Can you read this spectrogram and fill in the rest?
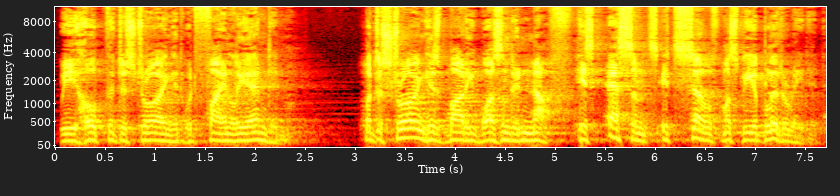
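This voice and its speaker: A man's voice: mid-range voice, normal speed, a bit bright, lightly acted. Man playing echoing, solemn warrior spirit. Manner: solemn, portentous. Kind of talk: dramatic game acting. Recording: echoing, roomy voice.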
